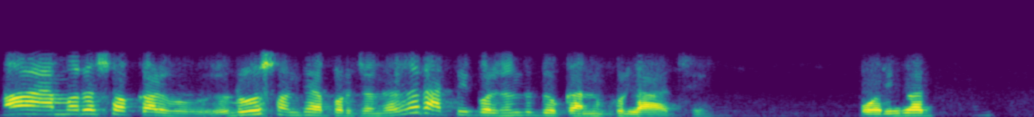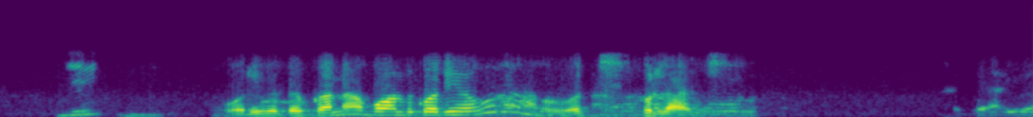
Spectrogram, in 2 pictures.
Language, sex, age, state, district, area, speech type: Odia, female, 45-60, Odisha, Koraput, urban, conversation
